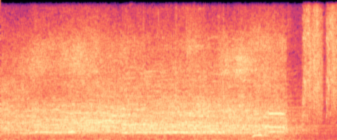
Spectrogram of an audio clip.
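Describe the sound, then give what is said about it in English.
A dense crowd of three groups yells and shouts all at once in a loud, sustained roar of many overlapping voices as they stampede toward a force field in a warehouse, cutting off abruptly after about three seconds. “The three groups stampede towards the force field, and an explosion of light rips through the warehouse, leaving everyone on the floor.”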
